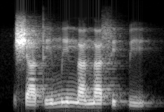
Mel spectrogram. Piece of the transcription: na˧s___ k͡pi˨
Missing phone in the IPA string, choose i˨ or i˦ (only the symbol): i˨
